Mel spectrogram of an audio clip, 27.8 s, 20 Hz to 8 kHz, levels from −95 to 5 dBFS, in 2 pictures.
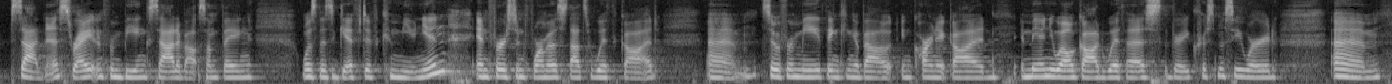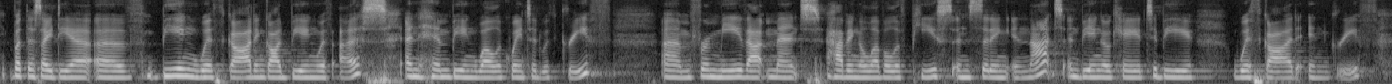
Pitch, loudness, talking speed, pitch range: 190 Hz, -27 LUFS, 170 wpm, 185-205 Hz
